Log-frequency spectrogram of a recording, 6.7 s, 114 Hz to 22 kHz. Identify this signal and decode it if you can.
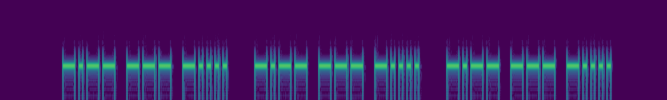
Morse code, heard as a keyed tone, about 30 wpm, 700 Hz. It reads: YO6 YO6 YO6
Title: Callsign Prefixes for Top 25 DXCC - Repeated 3x - 30wpm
